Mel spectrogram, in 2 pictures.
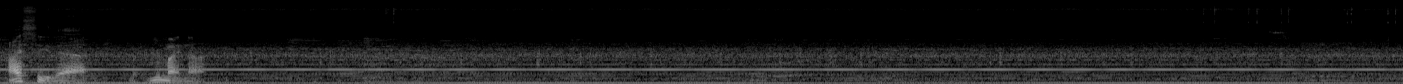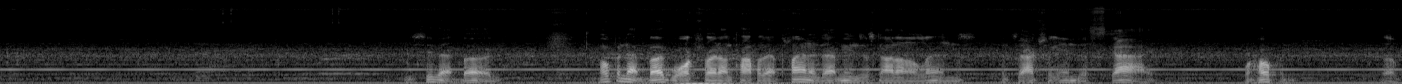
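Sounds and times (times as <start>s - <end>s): low hum: 0.0s - 28.0s
steady held tone: 0.0s - 28.0s.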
